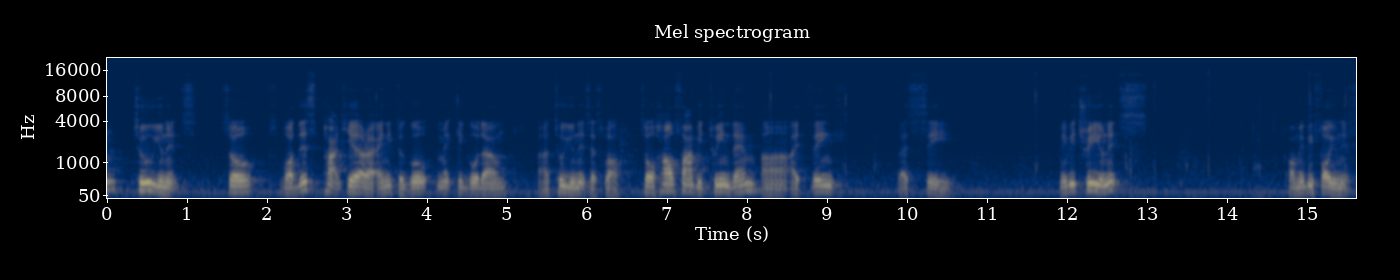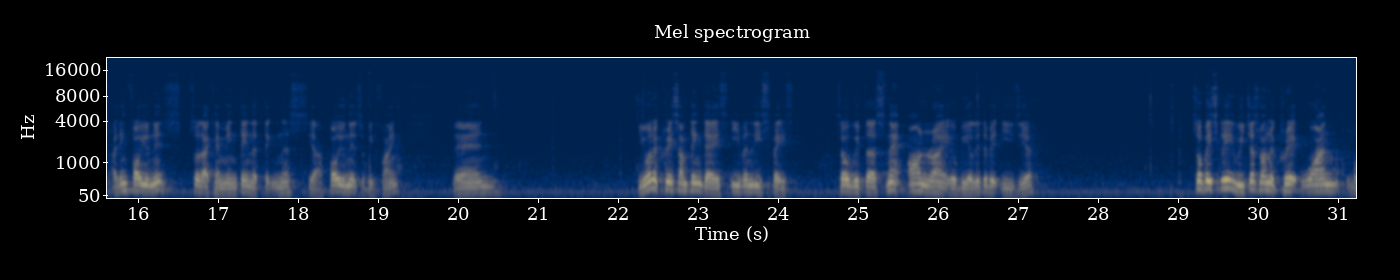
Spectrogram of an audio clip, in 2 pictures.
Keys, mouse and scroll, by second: 3.4-13.2 drag, 13.8 alt+middle click, 15.1-16.2 drag, 18.9 alt+middle click, 20.5-22.3 shift+drag, 22.5-26.0 scroll down 1, 26.5-28.7 shift+drag.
